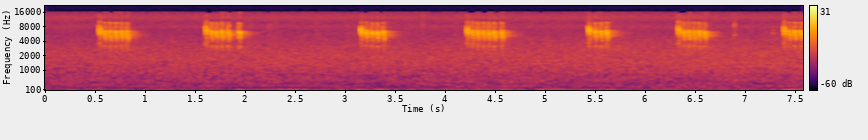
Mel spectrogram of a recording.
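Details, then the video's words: On Oregon's Fox Hollow Ridgeline Trail, a Pacific wren repeats clipped, high, scratchy chip notes about once a second, each a quick cluster of ticks, over faint low noise. "Pacific Wren"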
